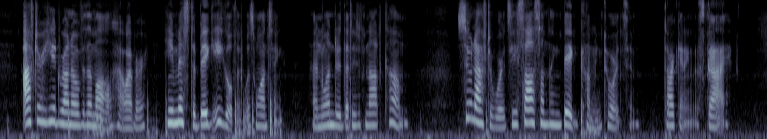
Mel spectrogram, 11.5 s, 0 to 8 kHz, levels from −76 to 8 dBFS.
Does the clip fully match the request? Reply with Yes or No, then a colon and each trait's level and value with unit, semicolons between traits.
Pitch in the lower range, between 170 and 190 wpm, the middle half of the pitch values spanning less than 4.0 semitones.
No: high, 215 Hz; average, 180 wpm; average, 3.6 semitones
